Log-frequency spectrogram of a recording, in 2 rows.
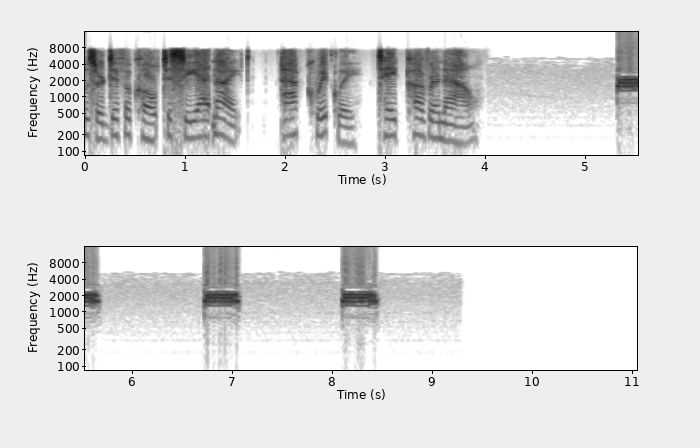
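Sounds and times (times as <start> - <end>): faint hiss: 0.6 - 9.3
buzzy digital data bursts: 5.3 - 5.9, 6.7 - 7.2, 8.1 - 8.5.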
